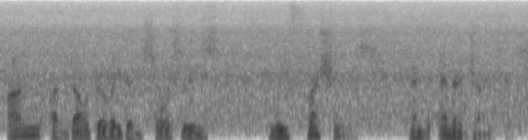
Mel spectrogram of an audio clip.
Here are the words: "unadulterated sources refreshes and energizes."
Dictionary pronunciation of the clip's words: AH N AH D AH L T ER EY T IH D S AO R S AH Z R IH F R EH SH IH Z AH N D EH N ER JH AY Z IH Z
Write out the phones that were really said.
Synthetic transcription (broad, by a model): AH N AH D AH L T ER EY T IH D S AO R S AH Z R IH F R EH SH IH Z AH N D EH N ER JH AY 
